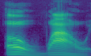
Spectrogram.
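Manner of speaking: ordinary talk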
